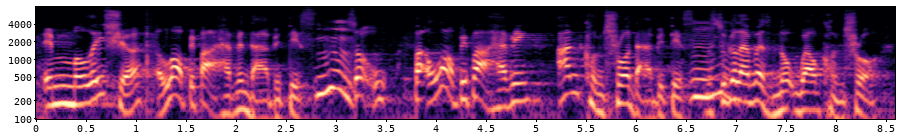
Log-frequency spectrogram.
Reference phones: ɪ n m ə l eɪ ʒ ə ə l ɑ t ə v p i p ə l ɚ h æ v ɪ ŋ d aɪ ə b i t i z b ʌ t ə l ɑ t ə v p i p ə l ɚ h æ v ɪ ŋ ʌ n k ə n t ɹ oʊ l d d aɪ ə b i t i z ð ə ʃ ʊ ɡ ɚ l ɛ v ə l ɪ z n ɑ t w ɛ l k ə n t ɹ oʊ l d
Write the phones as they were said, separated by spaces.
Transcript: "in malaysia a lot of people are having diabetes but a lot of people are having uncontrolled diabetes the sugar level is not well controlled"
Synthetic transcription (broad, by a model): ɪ n m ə l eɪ ʃ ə ə l ɑ t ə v p i p ə l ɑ h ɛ v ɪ ŋ d aɪ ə b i t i s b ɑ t ə l ɑ t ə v p i p ə l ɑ h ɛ v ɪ ŋ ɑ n k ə n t ɹ oʊ l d d aɪ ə b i t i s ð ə s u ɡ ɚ l ɛ v ə l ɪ s n ɑ t w ɛ l k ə n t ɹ oʊ l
